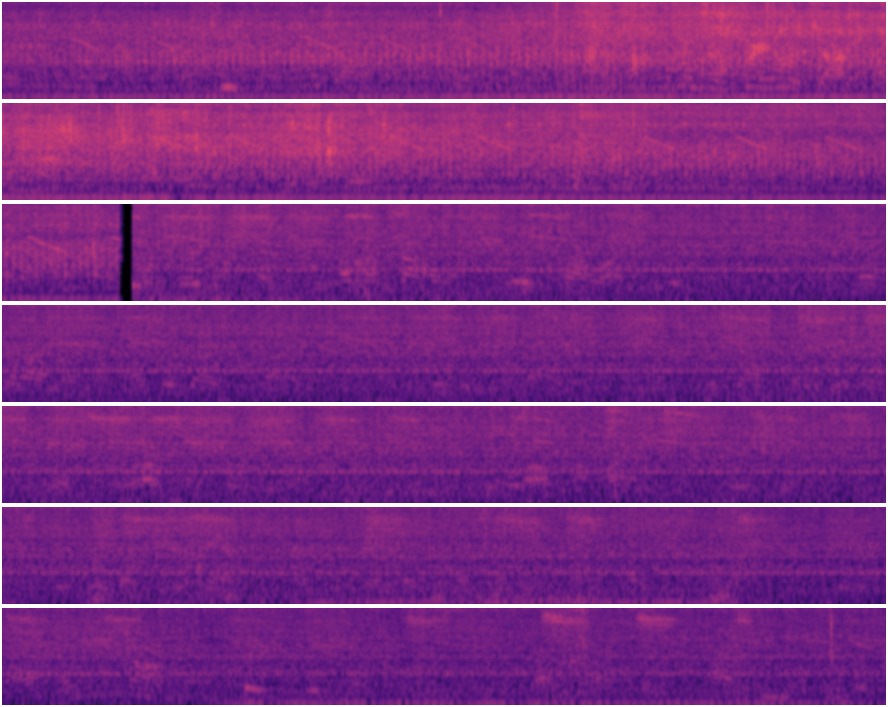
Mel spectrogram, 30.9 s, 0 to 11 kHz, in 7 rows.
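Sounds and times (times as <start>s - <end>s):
low indistinct voices: 0.0s - 30.9s
vehicle engine idling: 0.0s - 30.9s.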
